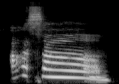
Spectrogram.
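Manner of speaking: high, slow, delighted awesome; drawn-out awesome. Real, not acted. Auntie praising Josh's success, slow and delighted. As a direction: stretch it out in delight.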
